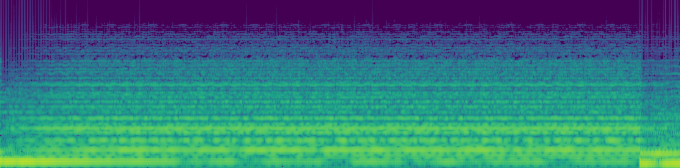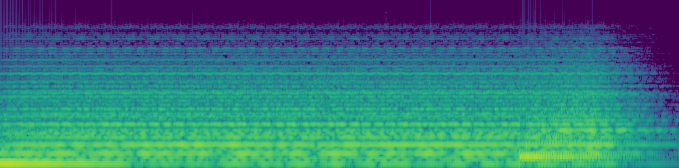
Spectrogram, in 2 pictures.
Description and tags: harping around
A reverbed harp with a dark feel
scary, harp, dark, horror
